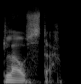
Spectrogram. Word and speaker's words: Gloucester: Eh, ja, jag var tvungen att, jag googlade hur man uttalar det, och det är Gloucester.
